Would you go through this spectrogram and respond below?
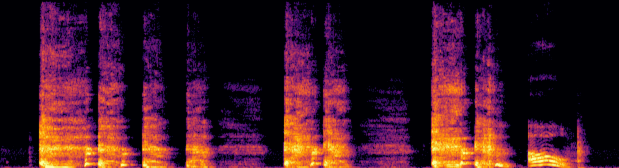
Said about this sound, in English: Cough warning.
